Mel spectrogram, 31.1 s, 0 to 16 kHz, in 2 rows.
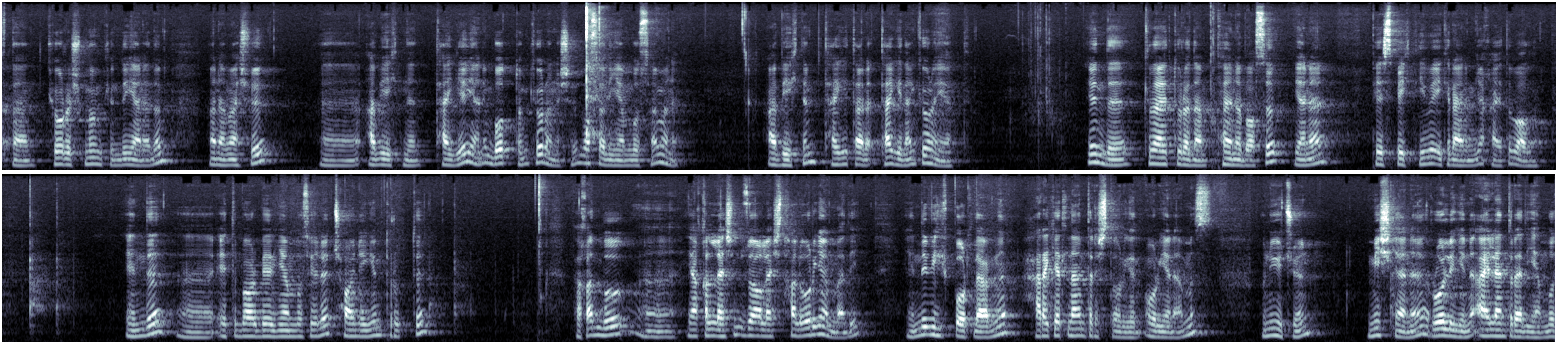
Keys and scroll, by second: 11.7 p.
